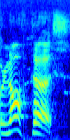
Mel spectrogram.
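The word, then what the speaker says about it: Loftus: oh oh oh what a you spell my name wrong it's l o f t us not L tell the oh lofters yes all right canuse me do you want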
